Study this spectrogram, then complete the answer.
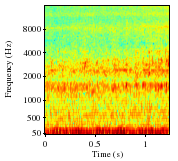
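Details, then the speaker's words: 6.6L Chevy G30 ambulance V8 after Edelbrock Pro-Flo 4 EFI swap, valve cover tapping fixed: steady, even low rumble at idle, no ticking or misses. Normal idle. "so there you go it's idling nice and smooth you can see inside very nice yes I fully installed"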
